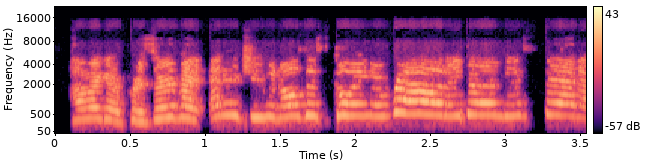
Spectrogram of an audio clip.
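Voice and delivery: building frantic despair. Retold or imitated. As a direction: spiral into panic, voice climbing. Panic rising in retold thought.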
